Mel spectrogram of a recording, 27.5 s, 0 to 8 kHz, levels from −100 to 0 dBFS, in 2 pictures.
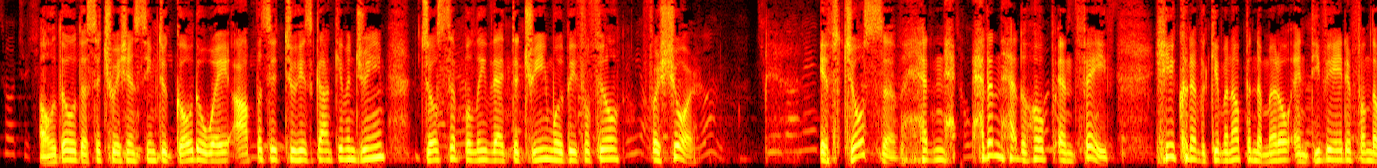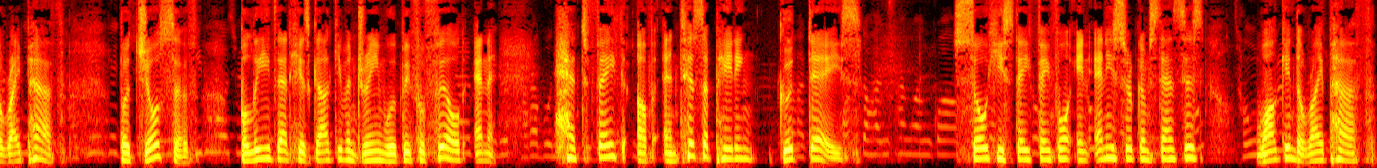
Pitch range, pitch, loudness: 150-200 Hz, 170 Hz, -21 LUFS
